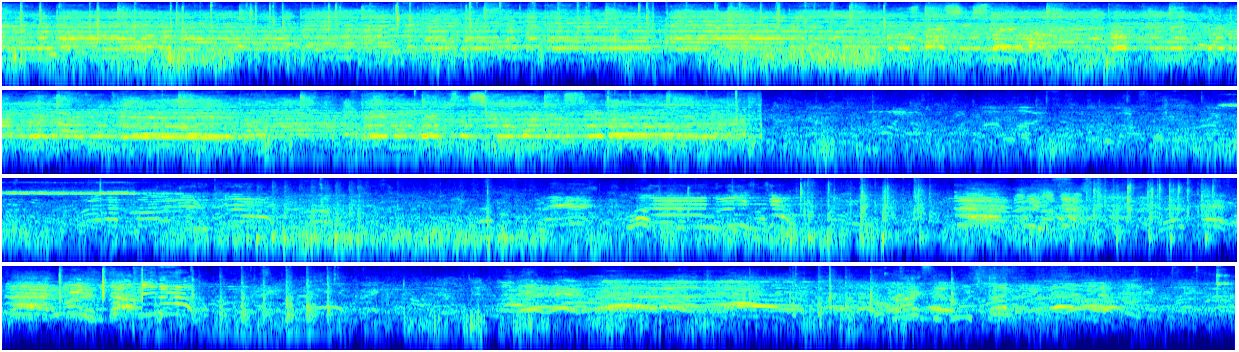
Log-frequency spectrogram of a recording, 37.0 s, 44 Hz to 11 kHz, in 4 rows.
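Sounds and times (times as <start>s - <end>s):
people shouting and talking: 0.0s - 37.0s
referee's whistle: 18.4s - 19.8s.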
